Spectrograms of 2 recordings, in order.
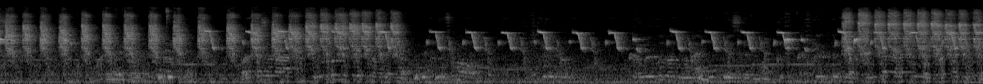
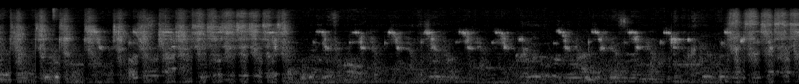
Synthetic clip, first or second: second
